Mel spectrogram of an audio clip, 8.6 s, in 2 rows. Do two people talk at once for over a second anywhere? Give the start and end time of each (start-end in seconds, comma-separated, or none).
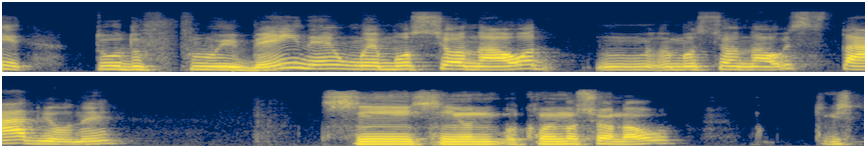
none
